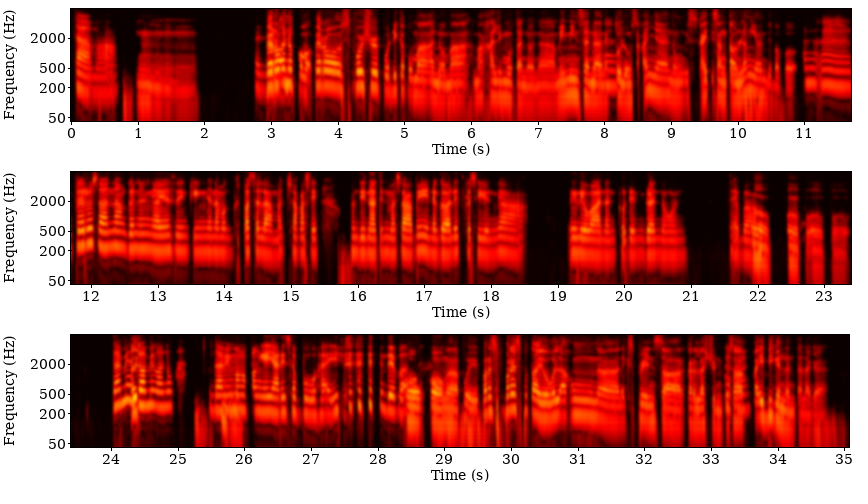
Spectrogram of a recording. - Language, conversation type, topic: Filipino, unstructured, Ano ang gagawin mo kapag nararamdaman mong ginagamit ka lang?
- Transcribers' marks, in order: other background noise; wind; tapping; chuckle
